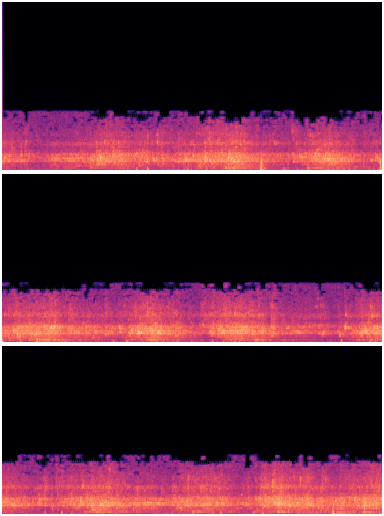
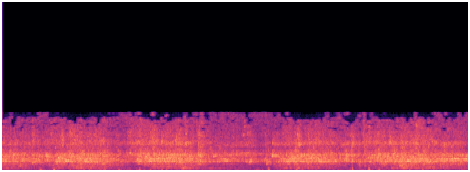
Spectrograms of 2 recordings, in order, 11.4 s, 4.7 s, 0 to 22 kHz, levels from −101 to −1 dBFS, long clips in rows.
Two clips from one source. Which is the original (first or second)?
first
